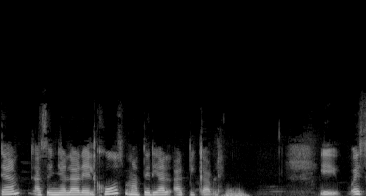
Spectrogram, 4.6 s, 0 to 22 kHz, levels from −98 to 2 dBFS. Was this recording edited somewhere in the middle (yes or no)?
no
